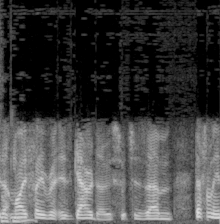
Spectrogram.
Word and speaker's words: Gyarados: It's spelled Gyarados. It's Gyarados.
